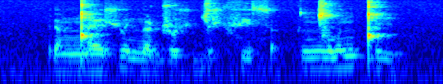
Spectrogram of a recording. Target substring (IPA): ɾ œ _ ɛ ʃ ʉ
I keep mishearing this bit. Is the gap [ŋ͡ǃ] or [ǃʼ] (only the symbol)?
ŋ͡ǃ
